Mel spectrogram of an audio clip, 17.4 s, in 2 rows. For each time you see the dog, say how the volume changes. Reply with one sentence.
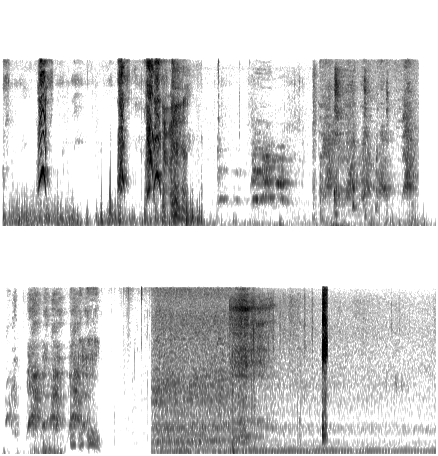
The dog can be heard from 0.0 to 10.4 s, getting quieter.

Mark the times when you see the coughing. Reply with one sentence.
The coughing can be heard from 3.1 to 3.7 s, from 6.2 to 7.8 s, from 13.2 to 13.9 s and from 14.6 to 15.2 s.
